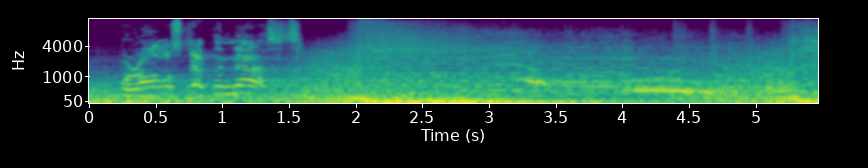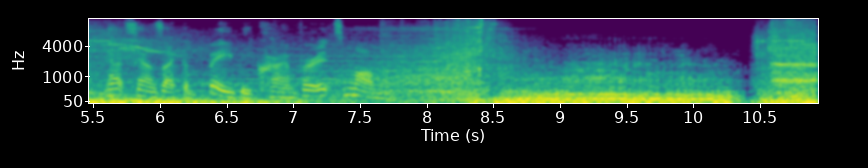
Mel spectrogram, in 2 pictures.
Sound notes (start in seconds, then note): 8.6 roaring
